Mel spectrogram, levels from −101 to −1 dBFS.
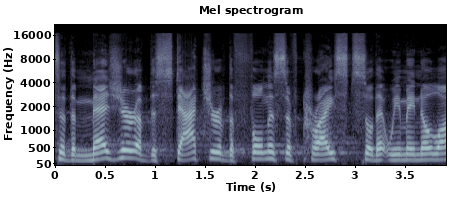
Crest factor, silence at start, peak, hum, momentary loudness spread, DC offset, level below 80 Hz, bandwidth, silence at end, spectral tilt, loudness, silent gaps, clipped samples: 18 dB; 0 s; -16 dBFS; none; 4 LU; under 0.1%; -84 dBFS; 17 kHz; 0 s; -3.5 dB/octave; -33 LUFS; none; under 0.1%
